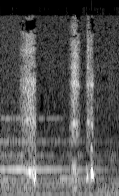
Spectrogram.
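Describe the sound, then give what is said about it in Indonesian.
Grief-stricken crying from a man: a few breathy, sobbing gasps and whimpers in quick succession, the last ending in a brief, high-pitched whimpering tone. “Seperti seorang bocah, Damaswara menangis menyesali peristiwa yang telah menimpa dirinya.”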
